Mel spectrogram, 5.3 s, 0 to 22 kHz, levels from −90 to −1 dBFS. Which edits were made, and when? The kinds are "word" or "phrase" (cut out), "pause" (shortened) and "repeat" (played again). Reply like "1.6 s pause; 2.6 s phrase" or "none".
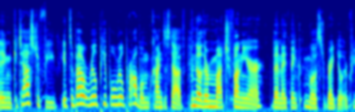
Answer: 2.9 s word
